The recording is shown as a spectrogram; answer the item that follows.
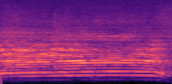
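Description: A dairy cow on a farm in Greenville gives one long, clear, close moo that holds steady and then drops off at the end.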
